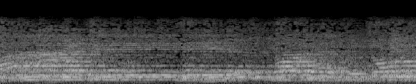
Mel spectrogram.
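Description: A small group of voices singing a worship song together, with strummed ukuleles underneath. The voices come in just as it begins, pause briefly near the end, and start a new line.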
